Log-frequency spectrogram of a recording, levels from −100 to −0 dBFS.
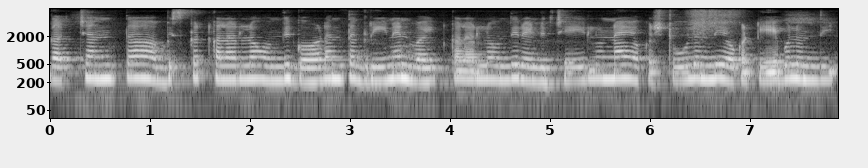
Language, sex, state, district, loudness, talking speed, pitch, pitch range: Telugu, female, Andhra Pradesh, Visakhapatnam, -18 LUFS, 185 wpm, 230 Hz, 210-240 Hz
